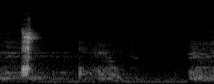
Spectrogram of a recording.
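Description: A single short, sharp sound from the mouth or throat about a quarter second in, followed by faint low sounds.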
